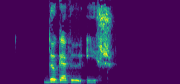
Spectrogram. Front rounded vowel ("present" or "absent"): present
